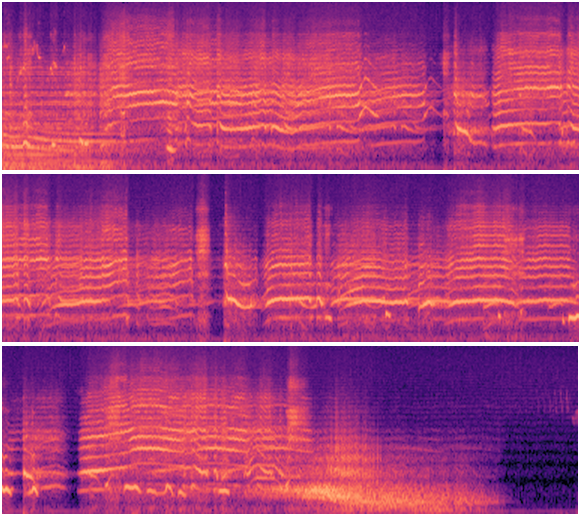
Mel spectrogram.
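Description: A young woman sings a flowing, melodic song.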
